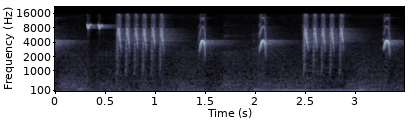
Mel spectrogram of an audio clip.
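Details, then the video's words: Cucak cungkok bulbul giving 'tembakan gereja tarung' song: a high thin whistle, a quick volley of six shrill ticking notes, then single sharp whistled notes with a faint low hum beneath. "cucak CUNGKOK tembakan GEREJA TARUNG!!!"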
